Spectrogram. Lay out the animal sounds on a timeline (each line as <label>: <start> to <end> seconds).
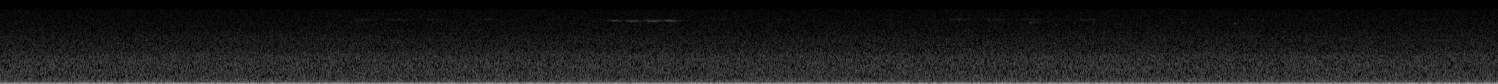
Golden-crowned Kinglet (Regulus satrapa): 3.5 to 5.0 seconds
Golden-crowned Kinglet (Regulus satrapa): 6.0 to 6.8 seconds
Golden-crowned Kinglet (Regulus satrapa): 9.4 to 12.7 seconds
